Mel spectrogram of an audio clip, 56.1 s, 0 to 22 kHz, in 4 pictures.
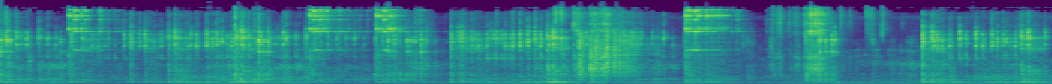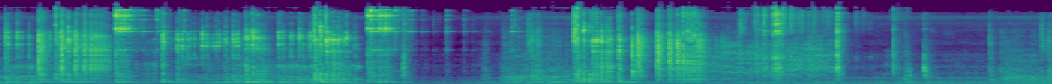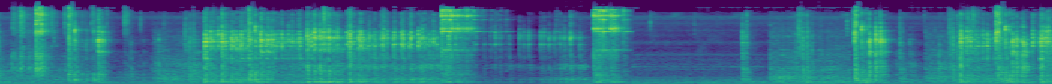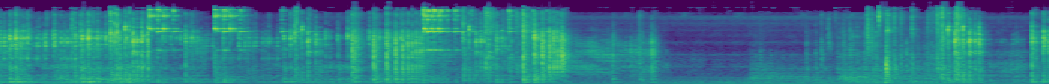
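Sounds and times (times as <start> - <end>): marbles clattering down track: 0.0 - 19.5, 40.7 - 50.8
high ringing clinks: 0.9 - 1.7, 4.1 - 5.4, 36.0 - 36.5.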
